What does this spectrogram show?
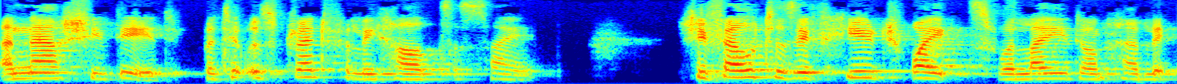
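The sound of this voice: Ordinary pitch variation runs through an unforced reading voice over a quiet background.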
